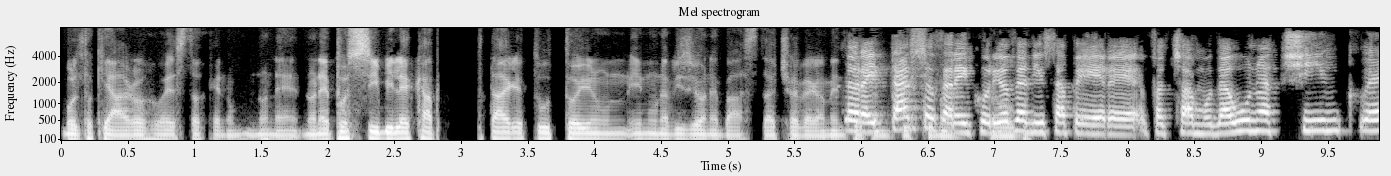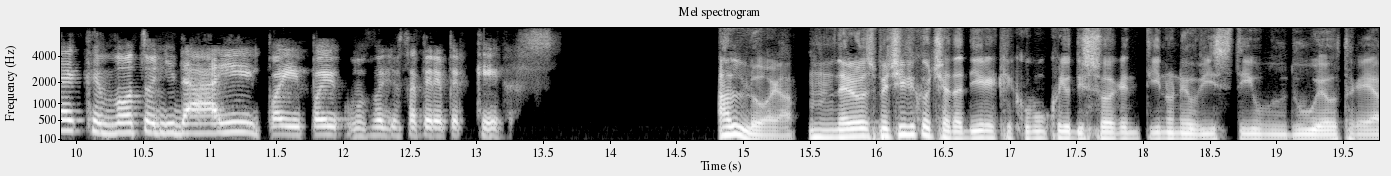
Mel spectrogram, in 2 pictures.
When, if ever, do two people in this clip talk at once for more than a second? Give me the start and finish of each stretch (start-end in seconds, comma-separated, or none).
5.9-7.3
